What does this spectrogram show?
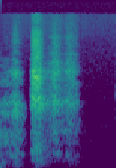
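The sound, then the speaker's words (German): A single sneeze: a breathy, rising intake followed by a sudden sharp, hissing burst that trails off over about half a second, then quiet. “Gesundheit.”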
